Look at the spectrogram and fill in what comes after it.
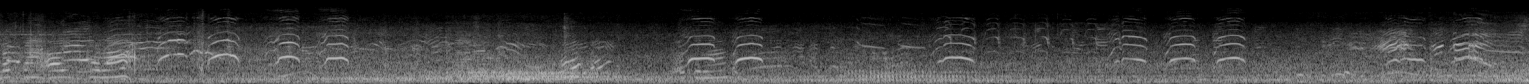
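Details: Baby macaque Cola crying, with sister Lyly angry nearby: a long run of high, arched, whining cries, rising then falling, repeated about twice a second in bursts, over a steady low rumble and wash of background noise.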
